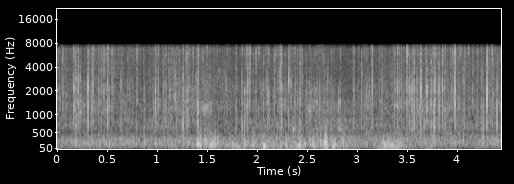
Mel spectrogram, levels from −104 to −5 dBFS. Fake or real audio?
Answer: real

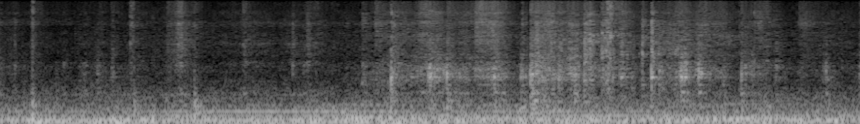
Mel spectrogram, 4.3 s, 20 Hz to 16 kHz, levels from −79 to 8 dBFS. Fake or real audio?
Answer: real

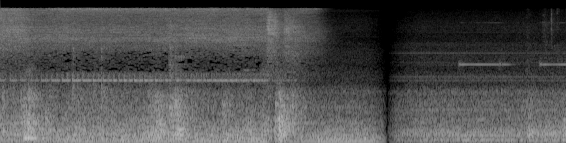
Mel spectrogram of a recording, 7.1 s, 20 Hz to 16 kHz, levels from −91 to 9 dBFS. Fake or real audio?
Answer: real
